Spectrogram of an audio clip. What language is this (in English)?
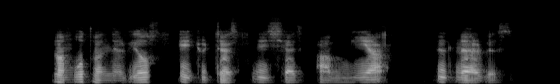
Occitan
